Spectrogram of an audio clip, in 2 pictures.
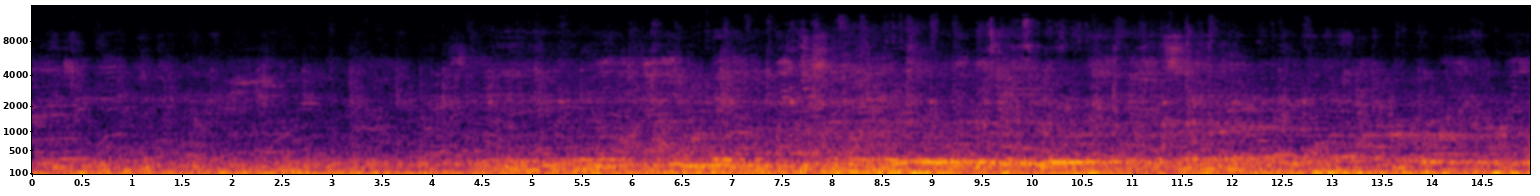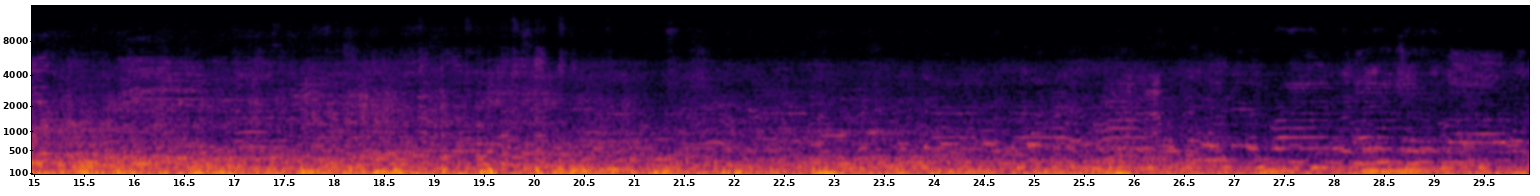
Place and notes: {
  "title": "Lunapark at Holešovice",
  "description": "Soundwalk at the lunapark, where each spring a folk fair takes place.",
  "latitude": "50.11",
  "longitude": "14.43",
  "altitude": "185",
  "timezone": "Europe/Berlin"
}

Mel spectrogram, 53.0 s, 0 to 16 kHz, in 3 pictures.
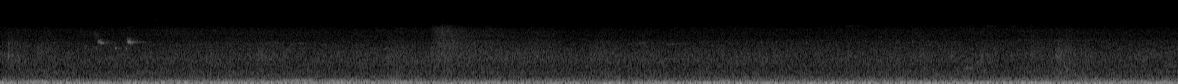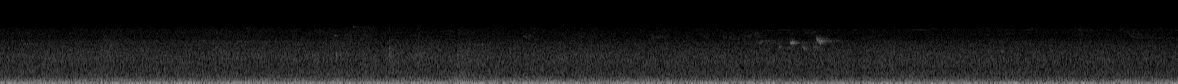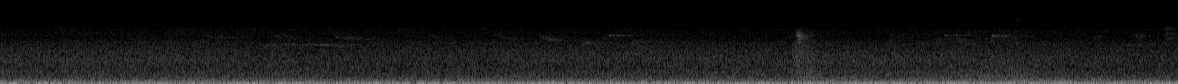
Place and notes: {
  "title": "成功光影公園, Zhubei City - in the Park",
  "date": "2017-05-07 13:32:00",
  "description": "construction sound, Traffic sound, sound of the birds",
  "latitude": "24.82",
  "longitude": "121.03",
  "altitude": "35",
  "timezone": "Asia/Taipei"
}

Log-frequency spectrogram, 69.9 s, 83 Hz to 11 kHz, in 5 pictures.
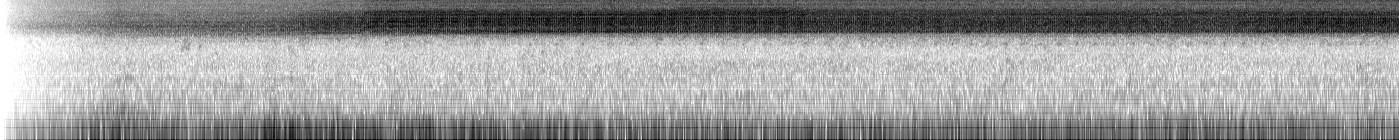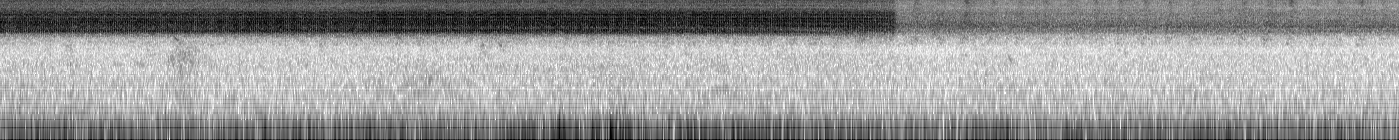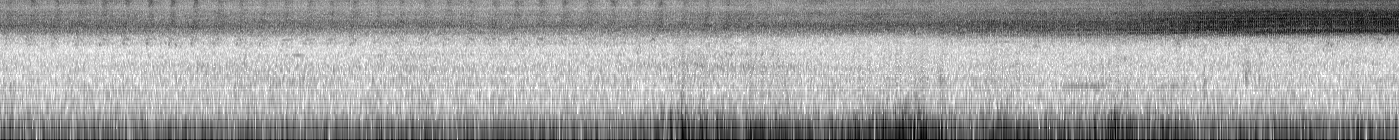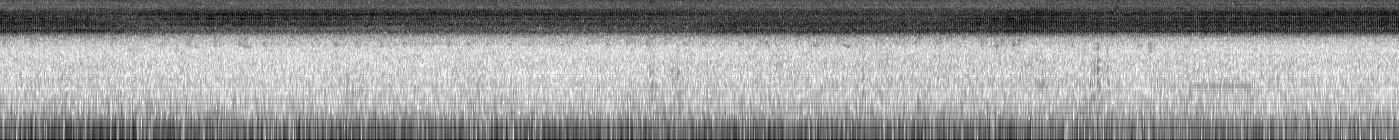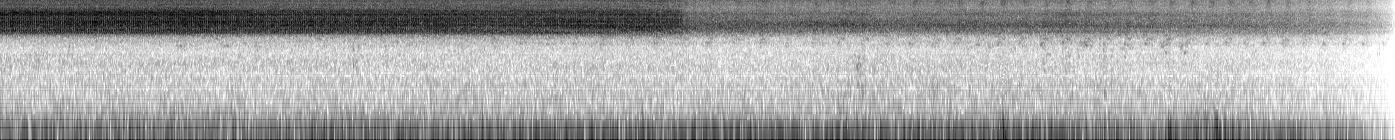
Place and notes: {
  "title": "Sec., Zhongshan Rd., Bali Dist., New Taipei City - Birds and Cicada Sound",
  "date": "2012-07-04 13:05:00",
  "description": "Cicada sounds, Birds singing\nSony PCM D50",
  "latitude": "25.15",
  "longitude": "121.40",
  "altitude": "7",
  "timezone": "Asia/Taipei"
}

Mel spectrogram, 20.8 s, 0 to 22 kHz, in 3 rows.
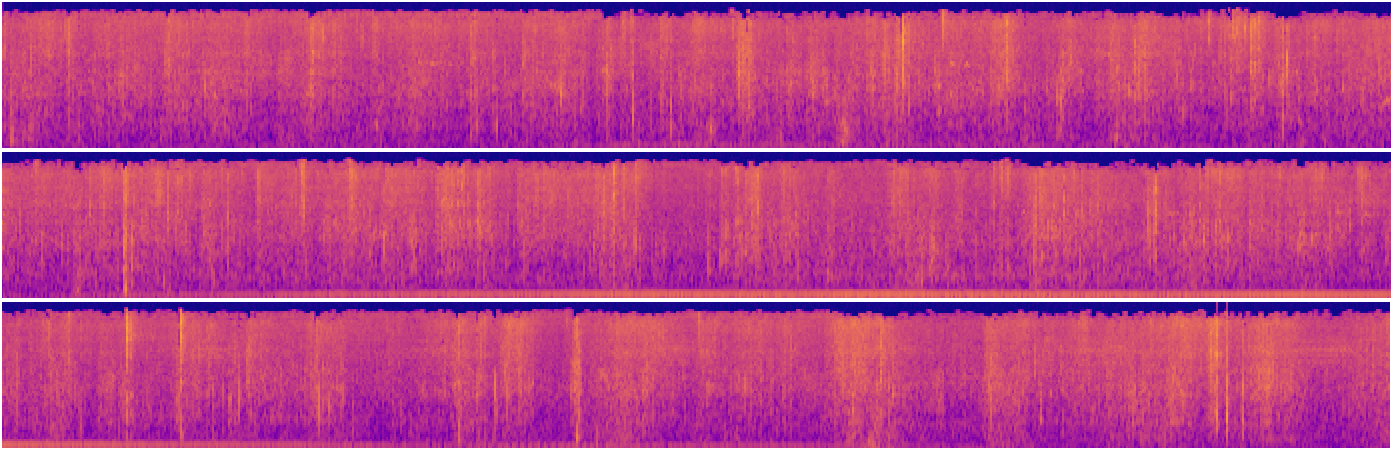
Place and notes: {
  "title": "Kentucky, USA - The Ground Beneath My Feet in Summer (WLD 2017)",
  "date": "2017-07-18 15:04:00",
  "description": "Sounds from hike through small patch of deciduous forest, adjacent to stream and rural road. Recorded mid-afternoon on hot, humid summer day. Among species heard: field sparrow (Spizella pusilla), Cope's gray tree frog (Hyla chrysoscelis). Sony ICD-PX312.",
  "latitude": "37.86",
  "longitude": "-85.00",
  "altitude": "235",
  "timezone": "America/New_York"
}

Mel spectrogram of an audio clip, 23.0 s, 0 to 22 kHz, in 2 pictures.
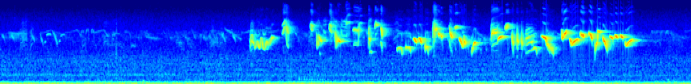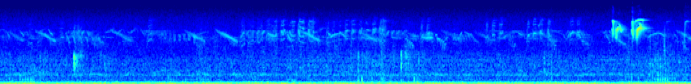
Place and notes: {
  "title": "Malton, UK - blackcap song ...",
  "date": "2021-06-27 06:41:00",
  "description": "blackcap song ... xlr sass on tripod to zoom h5 ... bird calls ... songs ... from ... wood pigeon ... dunnock ... yellowhammer ... great tit ... skylark ... chaffinch ... extended unattended time edited recording ...",
  "latitude": "54.14",
  "longitude": "-0.55",
  "altitude": "126",
  "timezone": "Europe/London"
}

